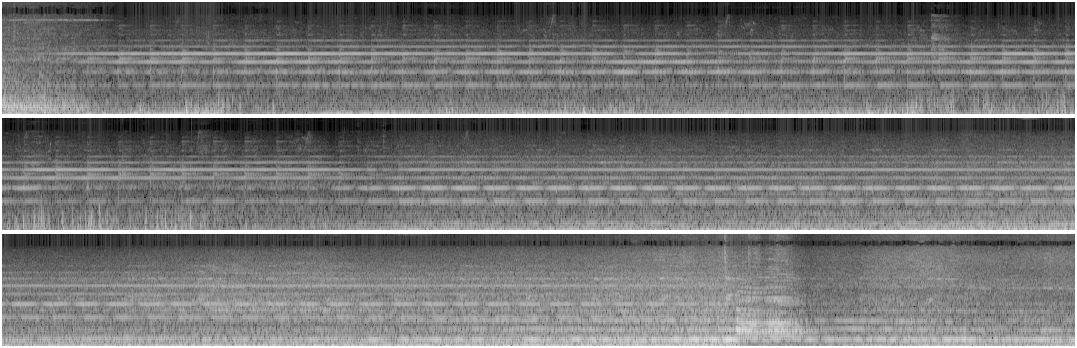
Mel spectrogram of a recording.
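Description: Railroad grade-crossing bells ringing steadily while a Union Pacific freight train approaches. The rumble of its diesel locomotive grows louder and peaks as the locomotive passes near the end.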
